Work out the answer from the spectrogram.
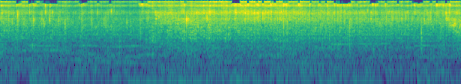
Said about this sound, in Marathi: तवा पूर्ण गरम करून झाल्यानंतर त्यावर तेल सोडायचं.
